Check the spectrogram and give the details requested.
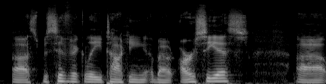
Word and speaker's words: Arceus: talking about Arceus uh where growing up everyone would tell me that it was Arceus and I've been hearing Arceus for my whole life but I always said Arceus and then I I found out that it actually it is officially Arceus even though they have also started in the U.S saying Arceus also um favorite Ultra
